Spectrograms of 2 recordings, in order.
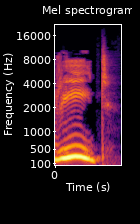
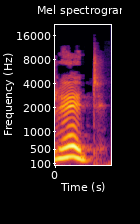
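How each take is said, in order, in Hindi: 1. स्वर लंबा है, seed की तरह। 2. स्वर छोटा है, bed की तरह। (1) "V one में कैसे परफॉर्म प्रोनाउंस करेंगे?" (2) "इनको हम V two और V three फॉर्म में कैसे प्रोनाउंस करेंगे?"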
